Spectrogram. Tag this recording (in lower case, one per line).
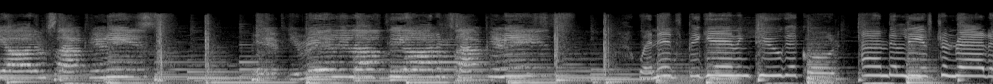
child singing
